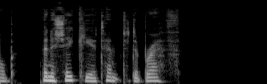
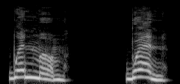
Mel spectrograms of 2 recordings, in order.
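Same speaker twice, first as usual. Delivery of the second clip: high, loud insistent question; desperate pleading; 9 semitones higher, 8 dB louder, much slower than usual. Acted. Daughter pressing her mum for an answer, desperate. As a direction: demand an answer through tears.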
